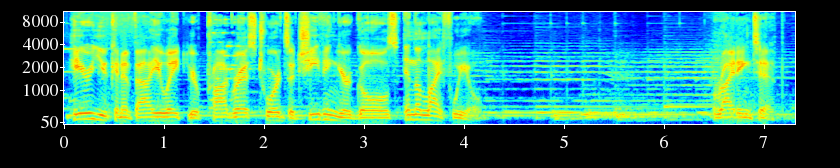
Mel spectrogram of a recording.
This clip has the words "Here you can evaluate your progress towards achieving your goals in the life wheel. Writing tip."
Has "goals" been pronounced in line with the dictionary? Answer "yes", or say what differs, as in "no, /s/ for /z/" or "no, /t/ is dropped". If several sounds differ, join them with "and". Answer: yes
